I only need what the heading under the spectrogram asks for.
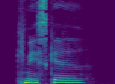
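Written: KNÆSKADE

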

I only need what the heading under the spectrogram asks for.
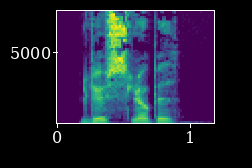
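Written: LØSSLUPPET

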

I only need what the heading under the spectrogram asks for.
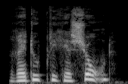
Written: REDUPLIKATION

